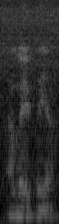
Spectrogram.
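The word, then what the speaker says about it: ἀλήθεια: Eh, a alte é a palavra alia se pronuncia assim, a le aleteia.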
